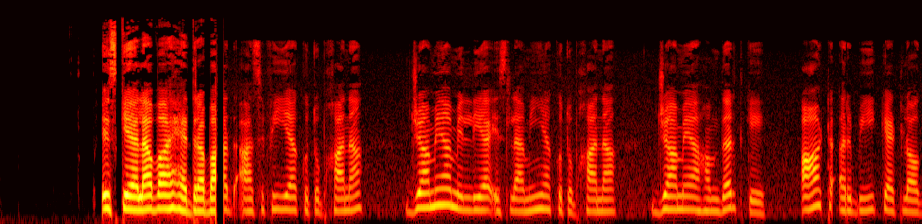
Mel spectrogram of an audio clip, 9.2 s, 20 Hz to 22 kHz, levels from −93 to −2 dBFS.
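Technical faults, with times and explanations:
2.15 to 9.23 s, input likely switched to a poorer device: After "اس کے علاوہ" there is an 80 ms silence. The speech then returns about 10 dB quieter, with nothing above 11.4 kHz and new background noise roughly 30 dB below it. Another input device explains all three changes.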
